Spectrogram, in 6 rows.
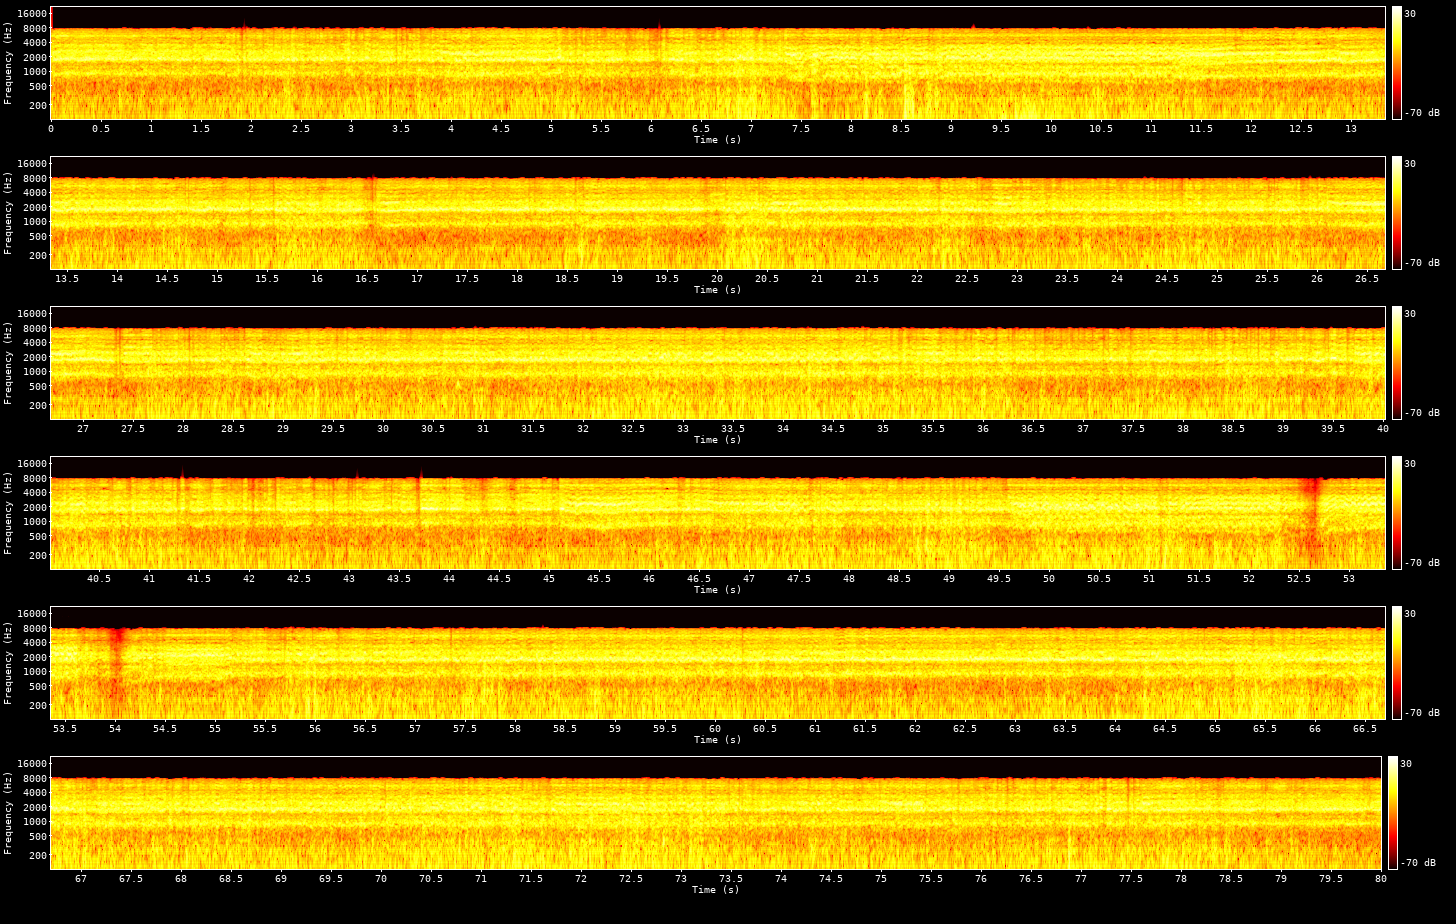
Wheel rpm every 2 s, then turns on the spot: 240, 230, 230, 220, 190, 200, 220, 230, 230, 230, 230, 230, 230, 220, 230, 230, 230, 230, 230, 230, 230, 230, 230, 220, 230, 200, 130, 190, 230, 230, 230, 230, 220, 230, 220, 220, 220, 230, 230, 230.
none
